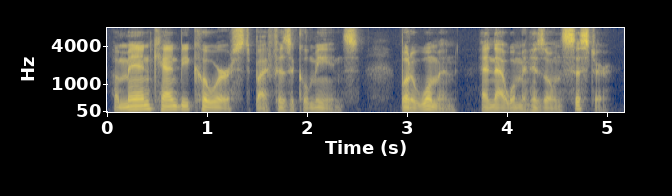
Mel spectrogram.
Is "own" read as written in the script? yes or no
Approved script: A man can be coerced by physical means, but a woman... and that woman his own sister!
yes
